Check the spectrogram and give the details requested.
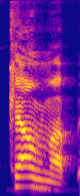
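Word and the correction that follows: Cowaramup: Quarrumup. If you imagine it has a Q at the start, it makes it easier.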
